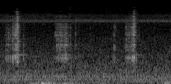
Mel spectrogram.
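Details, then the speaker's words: Honda GX25 (HHT25S) 25cc four-stroke trimmer engine during rebuild, valve lapped by hand with fine grinding compound: short scratchy rasps about twice a second as the valve twists on its seat; normal lapping sound. "you can hear that kind of grinding that's just that valve compound it's got almost like a like a diamond grit like a really fine grit"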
